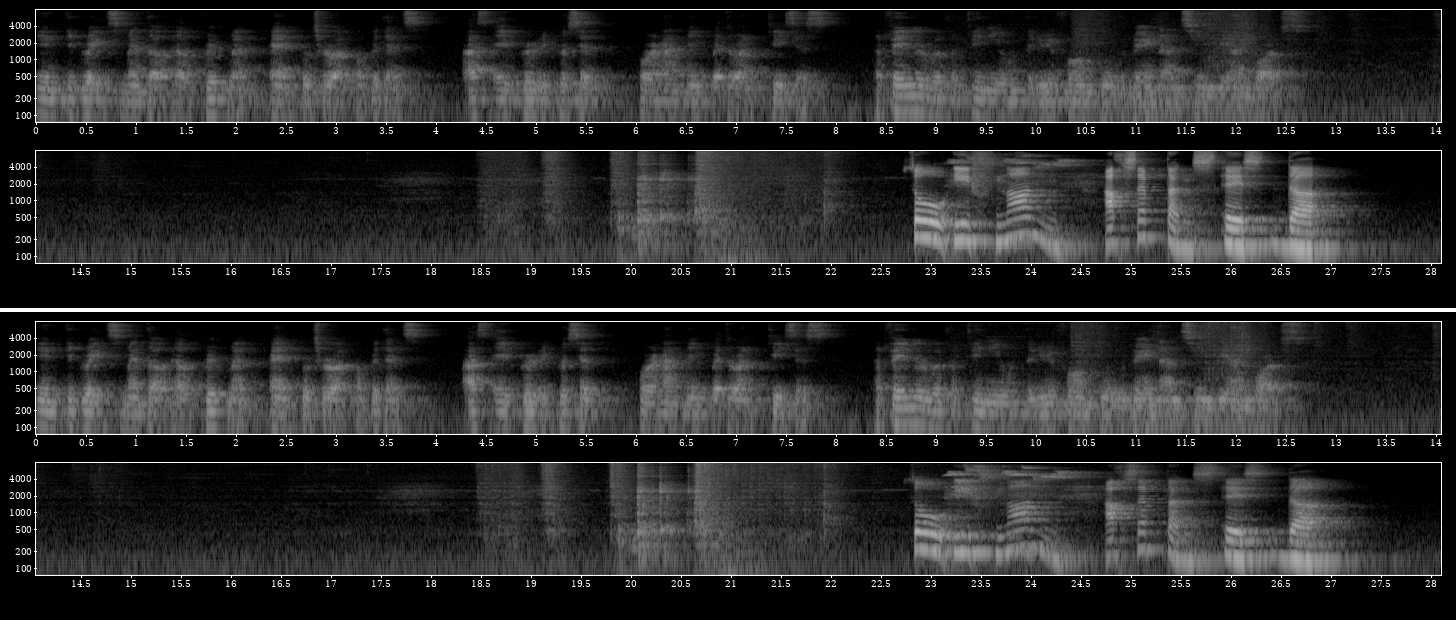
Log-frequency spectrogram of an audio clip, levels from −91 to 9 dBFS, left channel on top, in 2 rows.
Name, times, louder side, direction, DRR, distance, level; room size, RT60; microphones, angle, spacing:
voice 1, 0.0-3.9 4.3-5.7 6.0-7.9 8.4-12.7 19.8-20.2 21.5-22.0, right 2 dB, 20° right, 2 dB, 0.4 m, -44 dB
Bird, 9.1-15.6 16.6-25.4, right 3 dB, 85° right, 1.8 m, -49 dB
voice 2, 22.8-24.3 24.7-26.8, left 5 dB, 40° left, 11 dB, 0.4 m, -31 dB
7.1 x 3.7 x 6.1 m, 1.1 s
head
